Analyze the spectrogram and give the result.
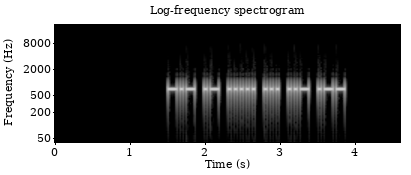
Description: Morse code, heard as a keyed tone, about 30 wpm, 700 Hz. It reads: KA5SUW
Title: USA Call Signs - 6 Characters - 30wpm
